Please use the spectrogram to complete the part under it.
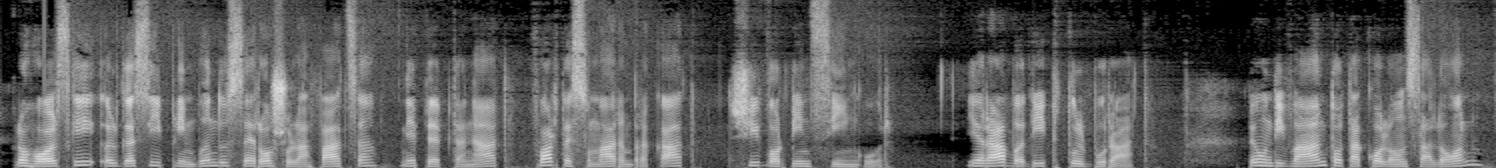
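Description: A narrator reads a classic story in a measured, even voice. The pitch sits in a middle range. The recording is dry and close. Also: no echo.

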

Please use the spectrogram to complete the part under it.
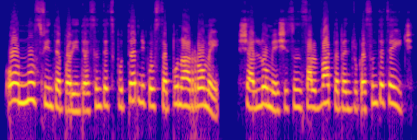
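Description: A woman's voice: a little high, darkish tone, lightly acted. Rosita, a pleading young woman, read by a woman. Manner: pleading, emotional.

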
